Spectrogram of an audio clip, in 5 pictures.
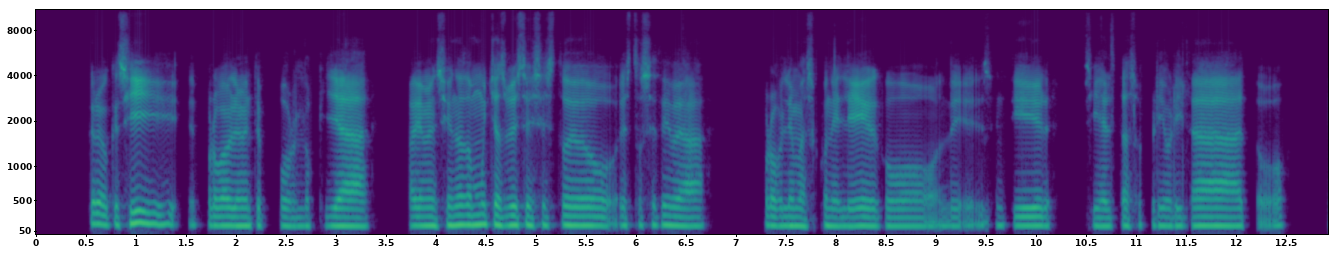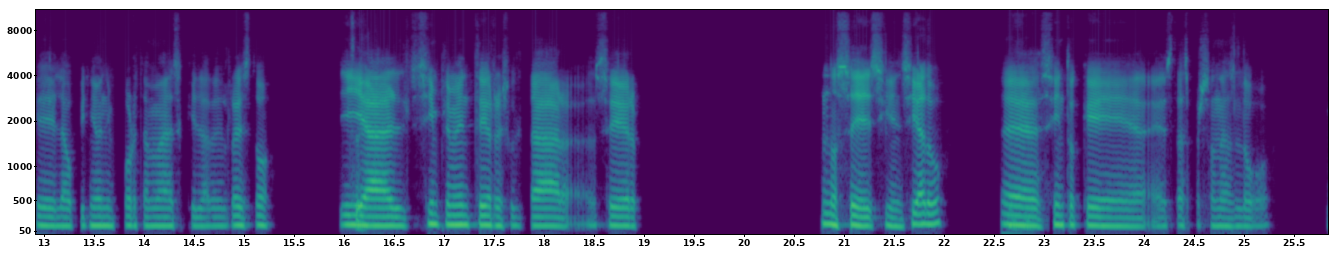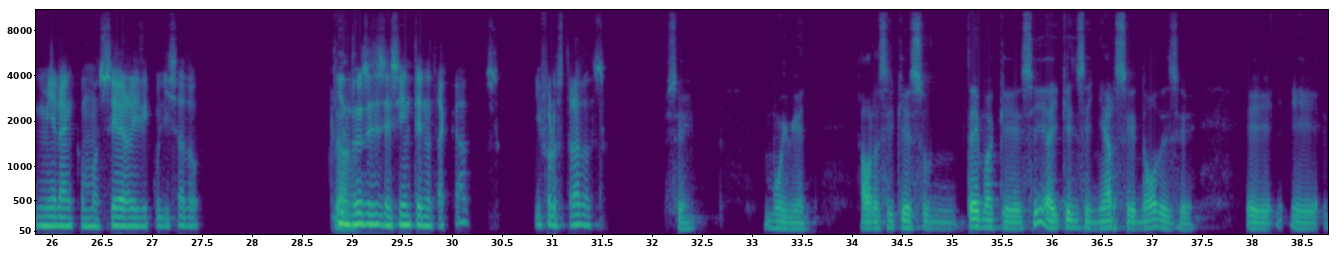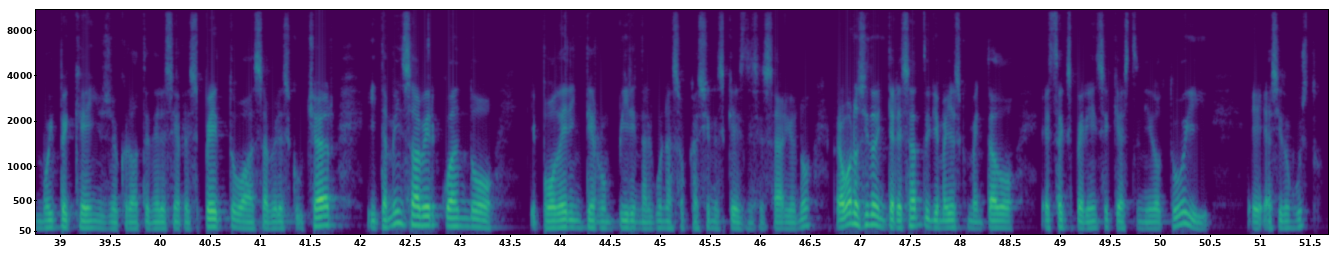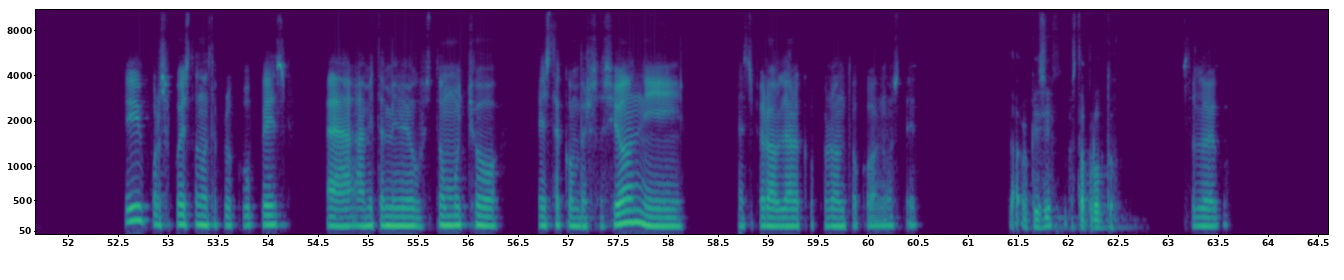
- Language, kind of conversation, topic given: Spanish, podcast, ¿Cómo lidias con alguien que te interrumpe constantemente?
- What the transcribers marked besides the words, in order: other background noise; tapping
